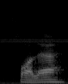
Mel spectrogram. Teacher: the sod of salah has the less tafkhim, the second highest level. It's less than the sod with an aliful mad.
